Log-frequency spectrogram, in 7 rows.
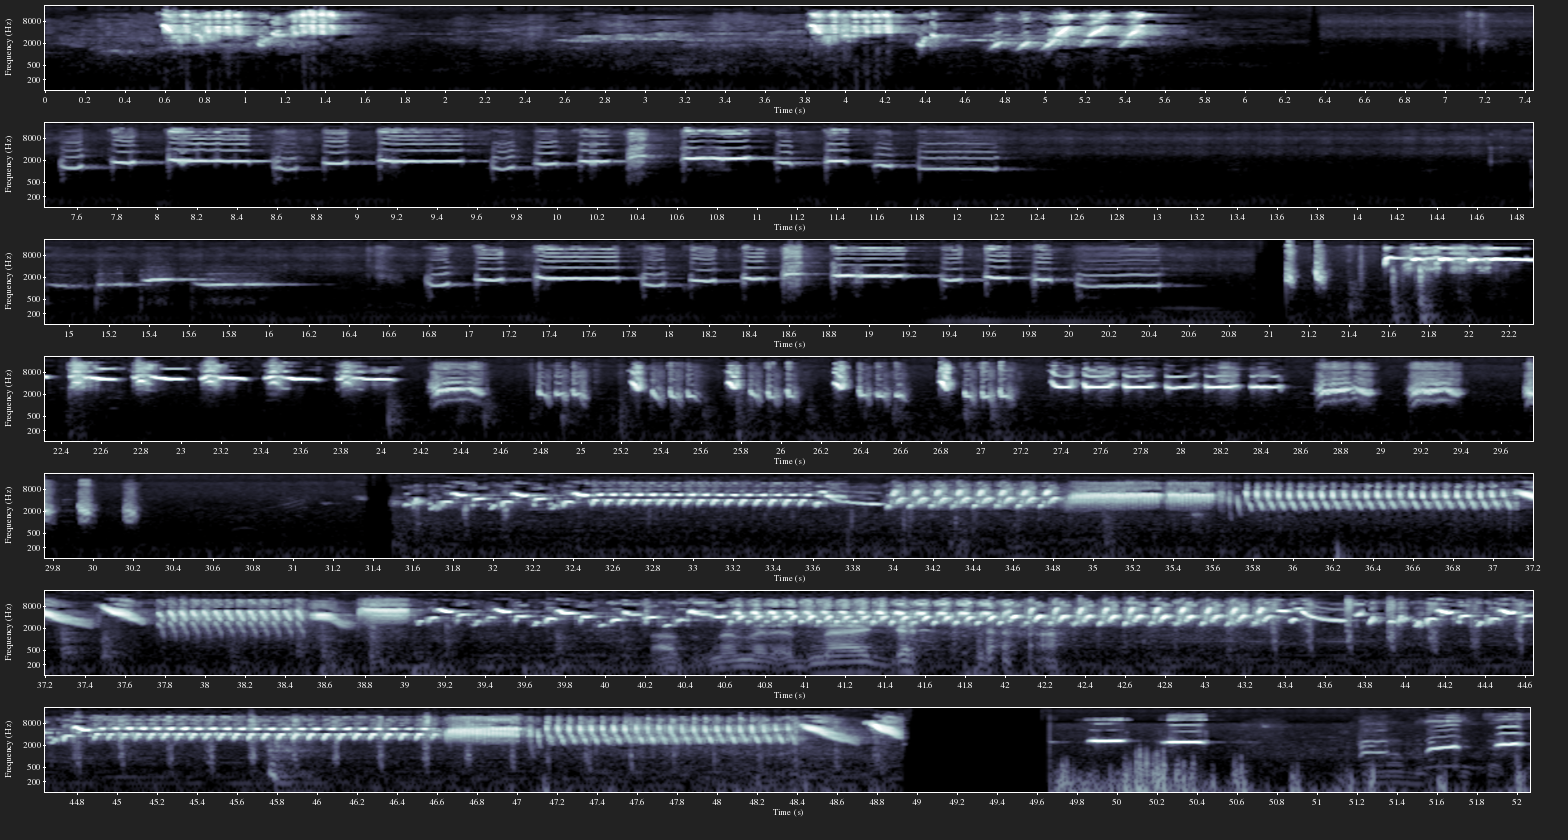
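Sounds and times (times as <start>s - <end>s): gliding whistles: 14.8s - 20.7s
sharp high chirps: 31.6s - 48.7s.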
